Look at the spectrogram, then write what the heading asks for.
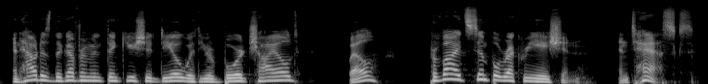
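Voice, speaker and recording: A man's voice: mid-range voice, dry recording, studio quality. A man in his forties narrating a scripted video review as its host, explaining in an earnest, emphatic way. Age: 40s.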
